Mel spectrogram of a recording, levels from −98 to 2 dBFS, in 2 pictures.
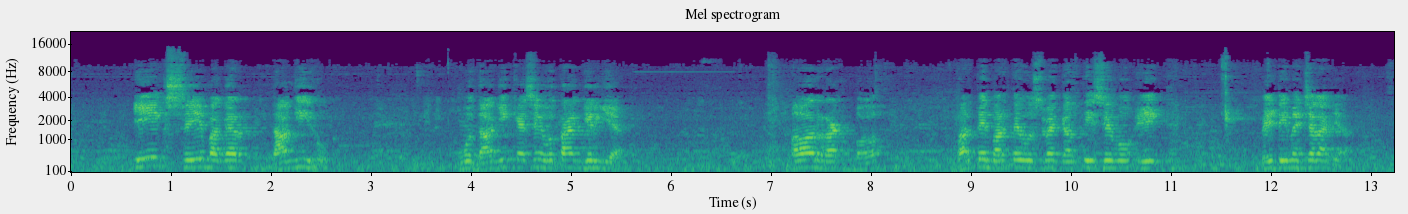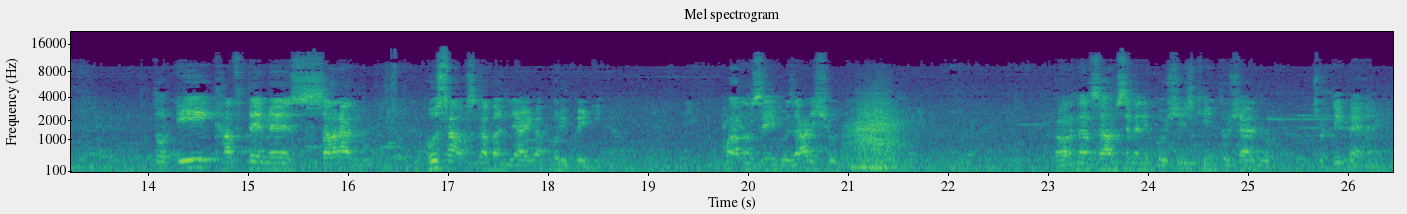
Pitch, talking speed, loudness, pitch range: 165 Hz, 130 wpm, -23 LUFS, 135-175 Hz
